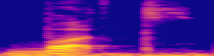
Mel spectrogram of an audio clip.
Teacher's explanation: Aspirated just means that there is an extra puff of air after the consonant when it occurs at the start of a word, or the first sound in a stressed syllable. There's also a T sound in the word but, which sounds like an unreleased plosive.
